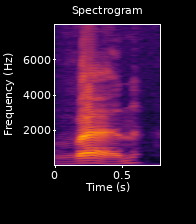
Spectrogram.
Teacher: in the production of the v sound, v as in van, there is a partial closure. Closure is there, but partial closure uh, in the production of that particular sound.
